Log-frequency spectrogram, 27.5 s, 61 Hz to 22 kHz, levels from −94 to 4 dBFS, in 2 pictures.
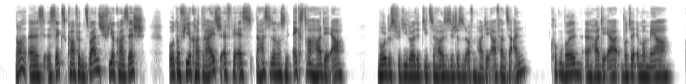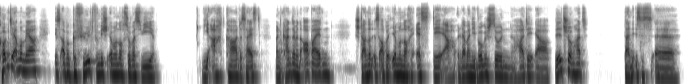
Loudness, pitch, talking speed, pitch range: -18 LUFS, 115 Hz, 180 wpm, 105-130 Hz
